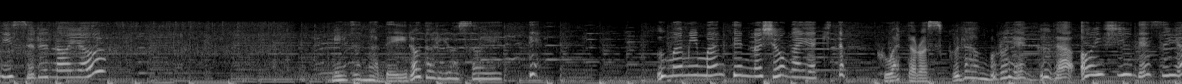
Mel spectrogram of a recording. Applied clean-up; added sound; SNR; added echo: none; none; none; none.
